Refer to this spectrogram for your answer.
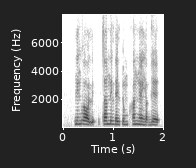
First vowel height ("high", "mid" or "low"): mid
